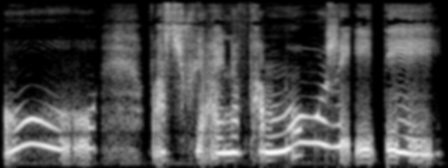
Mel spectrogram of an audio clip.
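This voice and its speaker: A woman reading an audiobook, voicing a snooty, affected female cat with a high, drawn-out voice. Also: expressive, creaky, a little mellow, no echo, studio quality, heavily acted. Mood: delighted.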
